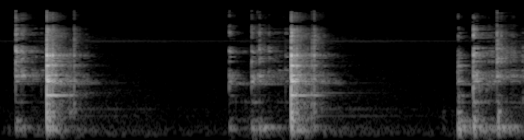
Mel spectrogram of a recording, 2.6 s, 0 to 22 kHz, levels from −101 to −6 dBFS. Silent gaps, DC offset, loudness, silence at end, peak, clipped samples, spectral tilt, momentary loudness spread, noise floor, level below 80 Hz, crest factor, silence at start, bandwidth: none; under 0.1%; -34 LUFS; 0.05 s; -8 dBFS; under 0.1%; 1 dB/octave; 18 LU; -85 dBFS; under -90 dBFS; 32 dB; 0.05 s; 16.5 kHz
